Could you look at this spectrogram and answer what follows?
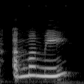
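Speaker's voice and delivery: a high, bad English-accent mummy. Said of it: "I'm not good at my English accent".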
